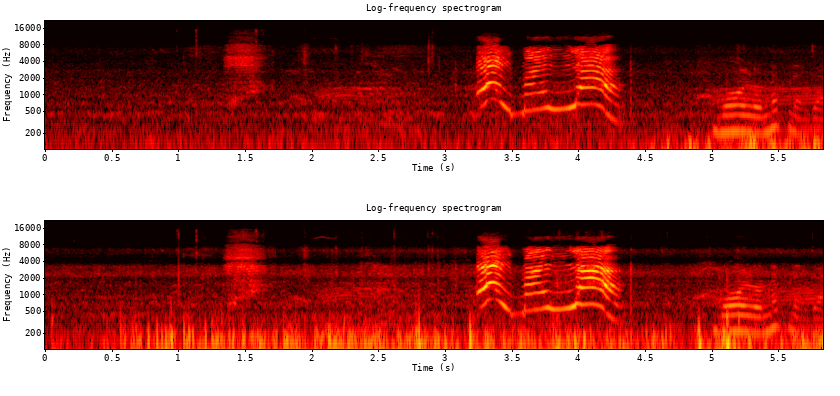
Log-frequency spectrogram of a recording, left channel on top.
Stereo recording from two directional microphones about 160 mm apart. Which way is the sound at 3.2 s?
90° left.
